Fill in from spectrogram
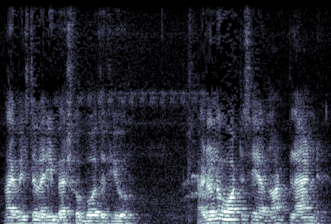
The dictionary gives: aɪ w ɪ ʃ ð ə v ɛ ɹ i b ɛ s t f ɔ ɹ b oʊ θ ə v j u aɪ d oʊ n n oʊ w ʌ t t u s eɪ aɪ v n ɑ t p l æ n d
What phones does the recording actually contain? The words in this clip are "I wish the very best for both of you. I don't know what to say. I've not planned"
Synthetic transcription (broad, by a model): aɪ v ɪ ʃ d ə v ɛ ɹ i b ɛ s t f ɔ ɹ b oʊ t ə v j u aɪ d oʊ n n oʊ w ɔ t t u s eɪ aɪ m n ɑ t p l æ n d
